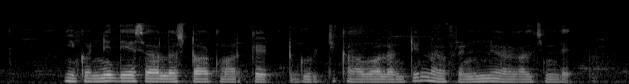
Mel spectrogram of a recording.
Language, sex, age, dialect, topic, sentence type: Telugu, male, 18-24, Southern, banking, statement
